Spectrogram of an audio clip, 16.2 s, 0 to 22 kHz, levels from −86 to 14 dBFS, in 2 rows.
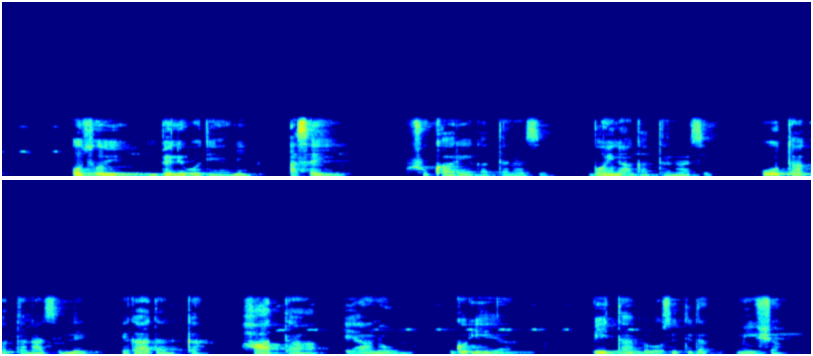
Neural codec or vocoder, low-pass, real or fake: none; 7.2 kHz; real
